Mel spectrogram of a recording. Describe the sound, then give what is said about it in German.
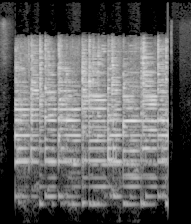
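A doorbell at a farmer's home in Bavaria, rung by Robert Habeck, rings in a loud, continuous bright metallic peal lasting over two seconds, with a rapid fluttering repetition, then stops abruptly. No voices are heard. “So, ich klingel mal eben.”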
